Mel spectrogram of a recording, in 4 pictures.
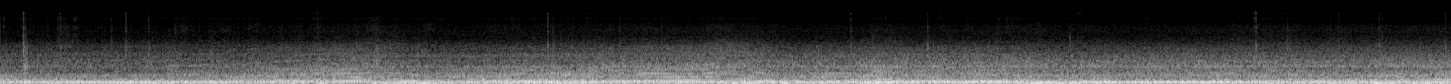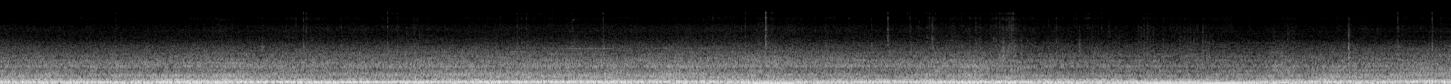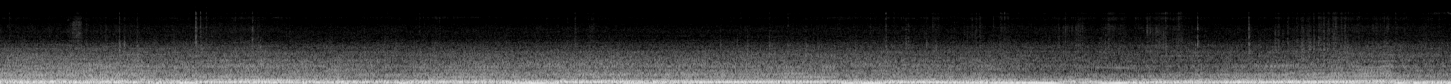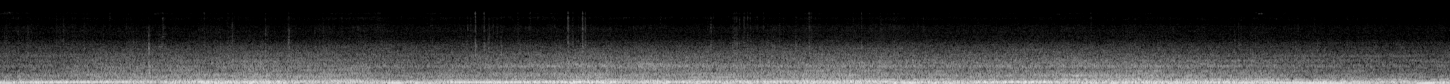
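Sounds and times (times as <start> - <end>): car engine drone from inside cabin: 0.0 - 58.0.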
